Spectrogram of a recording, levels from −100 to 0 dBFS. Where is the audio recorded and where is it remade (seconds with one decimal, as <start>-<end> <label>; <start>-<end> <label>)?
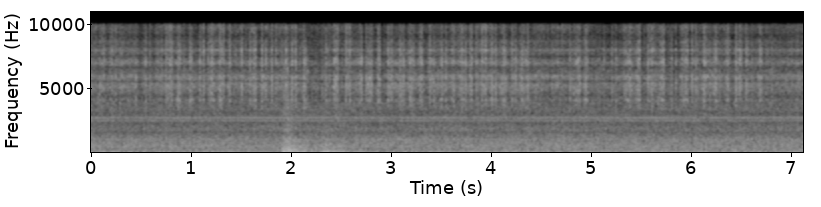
0.0-1.4 remade; 1.4-2.4 recorded; 2.4-5.3 remade; 5.3-5.8 recorded; 5.8-7.1 remade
